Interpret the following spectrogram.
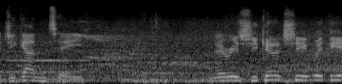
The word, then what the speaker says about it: Gigante: Not to be pronounced Italian style, Thomas. I don't want to hear you saying Gigante. This is Gigante. I'm going to say Gigante.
